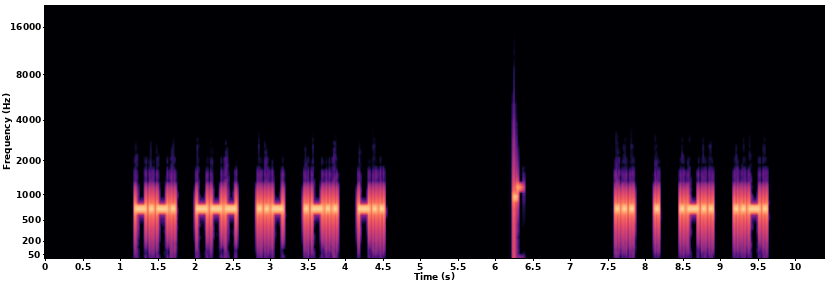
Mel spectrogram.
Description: Morse code, heard as a keyed tone, about 25 wpm, spaced as for 18 wpm, 700 Hz. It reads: COULD SELF
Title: 2x Character Spacing - Top 300 Words - 25wpm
